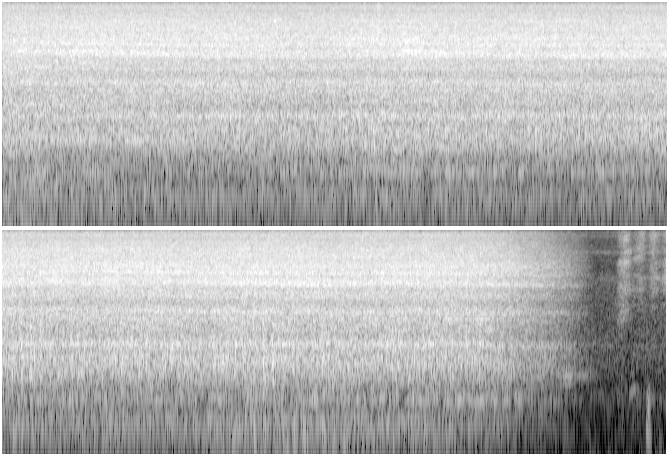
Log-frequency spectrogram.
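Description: Diesel-hauled freight train passing at speed: the locomotive and then a string of box wagons rushing over the rails in a loud, steady roar of wheel and rail noise that falls away about twelve seconds in. A single sharp click follows shortly after.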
